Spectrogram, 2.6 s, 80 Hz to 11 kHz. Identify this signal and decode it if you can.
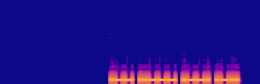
Morse code, heard as a keyed tone, about 49 wpm, 700 Hz. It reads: W2PL
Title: Call Signs Repeated 3x - 50wpm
